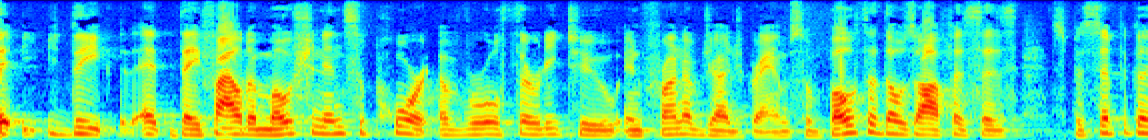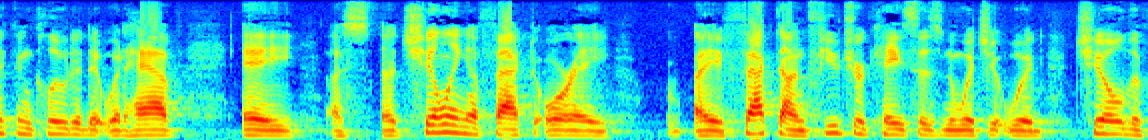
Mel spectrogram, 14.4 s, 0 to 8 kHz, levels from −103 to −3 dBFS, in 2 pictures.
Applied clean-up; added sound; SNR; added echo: none; none; none; none.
